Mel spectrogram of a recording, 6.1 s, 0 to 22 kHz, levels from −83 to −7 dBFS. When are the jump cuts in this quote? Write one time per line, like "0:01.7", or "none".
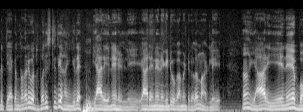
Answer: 0:01.8

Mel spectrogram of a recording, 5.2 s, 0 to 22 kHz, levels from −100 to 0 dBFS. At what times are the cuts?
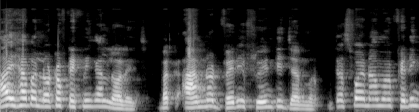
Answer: none

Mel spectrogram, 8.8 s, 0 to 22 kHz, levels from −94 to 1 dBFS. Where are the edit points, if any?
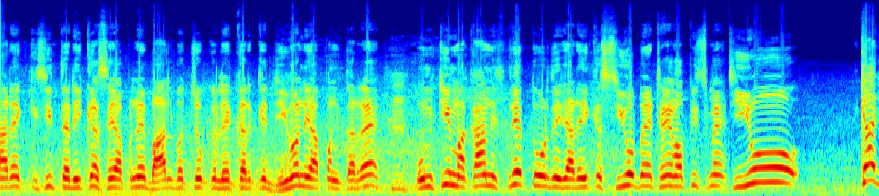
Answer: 0:07.3

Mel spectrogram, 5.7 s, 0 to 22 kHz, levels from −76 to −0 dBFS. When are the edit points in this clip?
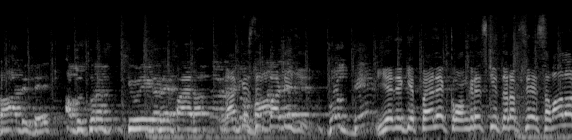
0:02.2

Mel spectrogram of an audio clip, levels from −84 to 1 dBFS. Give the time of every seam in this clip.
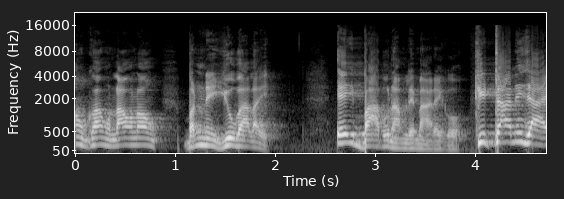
0:03.8

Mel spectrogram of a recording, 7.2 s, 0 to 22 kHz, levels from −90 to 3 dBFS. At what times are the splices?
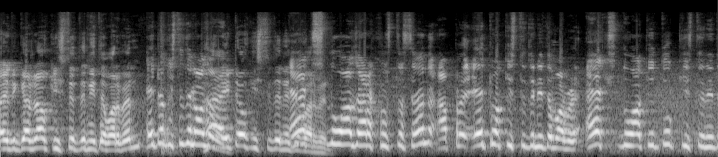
none

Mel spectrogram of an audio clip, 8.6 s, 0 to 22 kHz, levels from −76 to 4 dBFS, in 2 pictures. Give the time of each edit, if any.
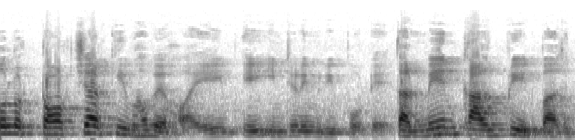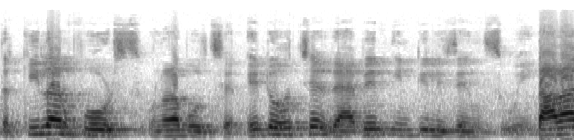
0:02.9

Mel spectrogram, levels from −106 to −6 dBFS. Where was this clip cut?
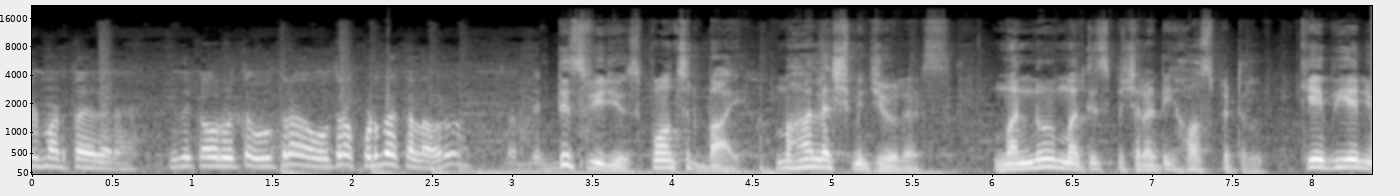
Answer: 0:03.1

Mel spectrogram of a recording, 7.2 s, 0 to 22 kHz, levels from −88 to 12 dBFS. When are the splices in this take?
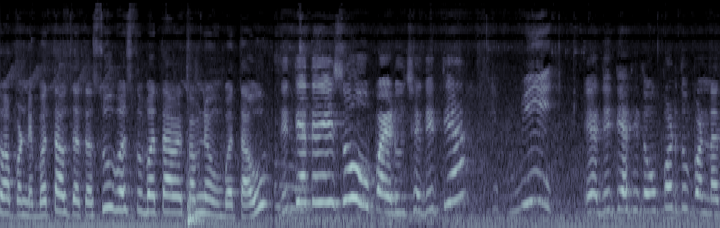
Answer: none

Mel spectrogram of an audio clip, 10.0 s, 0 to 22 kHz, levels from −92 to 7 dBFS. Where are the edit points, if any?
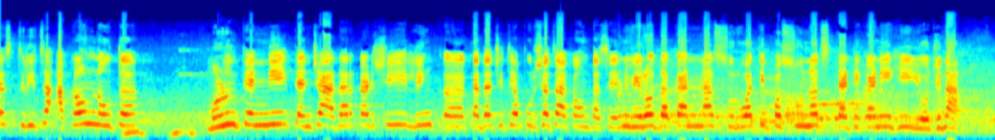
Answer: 0:06.2

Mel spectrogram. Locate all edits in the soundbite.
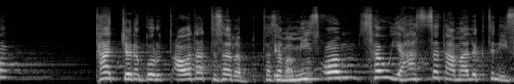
0:02.6

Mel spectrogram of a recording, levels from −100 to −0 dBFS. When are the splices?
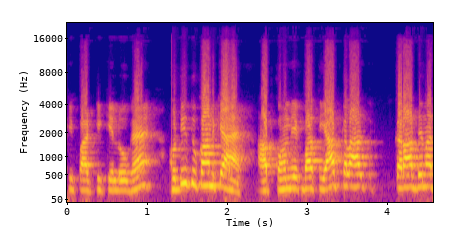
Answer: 0:01.2

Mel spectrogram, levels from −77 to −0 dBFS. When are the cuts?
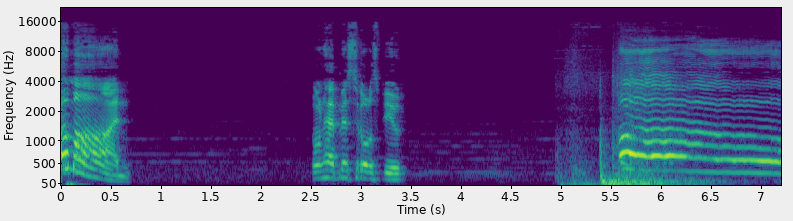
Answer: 0:02.1

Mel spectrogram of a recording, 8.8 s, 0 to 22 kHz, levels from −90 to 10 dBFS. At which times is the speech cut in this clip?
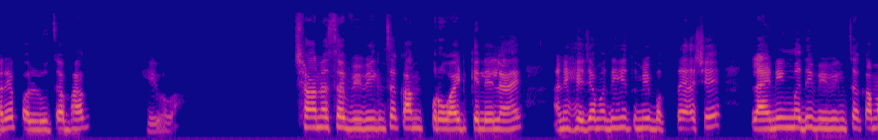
none

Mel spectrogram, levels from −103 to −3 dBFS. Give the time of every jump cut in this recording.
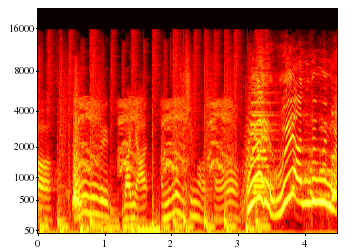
0:03.1

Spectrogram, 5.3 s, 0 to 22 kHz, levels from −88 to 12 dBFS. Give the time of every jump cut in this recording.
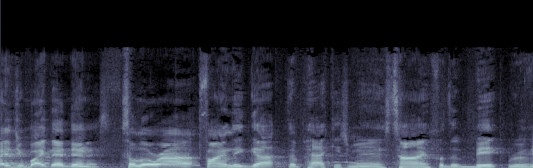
0:01.1
0:02.0

